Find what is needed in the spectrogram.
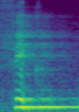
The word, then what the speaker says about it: فقہ: پاکستانی تلفظ اس کا ہے فقہ، اور صحیح تلفظ ہے اس کا فقہ.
